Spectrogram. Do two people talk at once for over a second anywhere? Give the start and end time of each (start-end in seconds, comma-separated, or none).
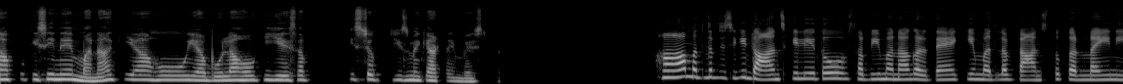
none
